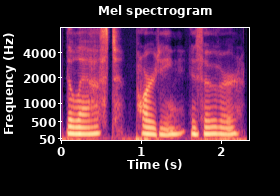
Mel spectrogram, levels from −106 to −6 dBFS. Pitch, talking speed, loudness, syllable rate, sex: 175 Hz, 130 wpm, -17 LUFS, 3.4 syllables/s, female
